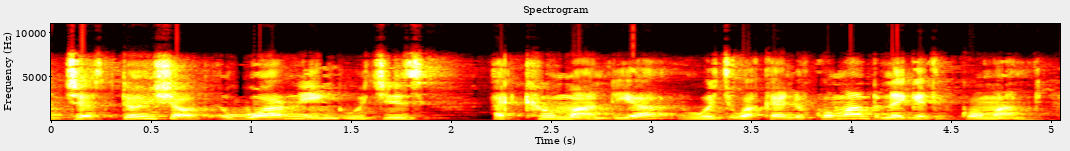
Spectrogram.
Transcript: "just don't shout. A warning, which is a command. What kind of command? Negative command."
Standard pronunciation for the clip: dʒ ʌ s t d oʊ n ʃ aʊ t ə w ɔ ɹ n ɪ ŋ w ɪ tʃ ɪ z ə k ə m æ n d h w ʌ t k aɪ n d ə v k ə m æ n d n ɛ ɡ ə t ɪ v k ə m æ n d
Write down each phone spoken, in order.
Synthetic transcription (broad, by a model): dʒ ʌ s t d oʊ n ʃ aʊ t ə w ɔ ɹ n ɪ ŋ w ɪ tʃ ɪ z ə k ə m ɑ n d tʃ w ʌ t k aɪ n d ə v k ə m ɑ n d n ɛ ɡ ə t ɪ v k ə m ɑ n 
